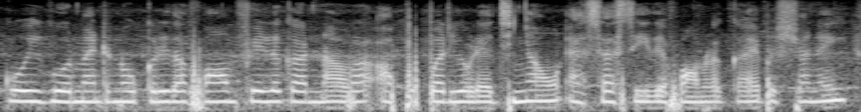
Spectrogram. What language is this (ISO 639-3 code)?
doi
